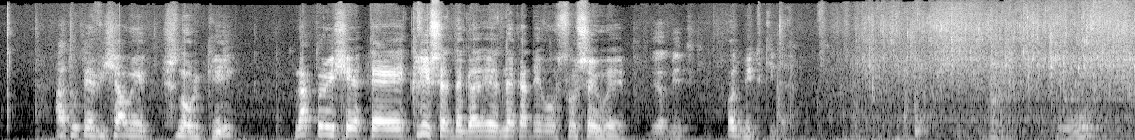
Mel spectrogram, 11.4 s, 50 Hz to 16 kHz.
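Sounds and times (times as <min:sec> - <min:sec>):
speech: 0:00.6 - 0:08.1
liquid poured gently into a tray near photographic negatives: 0:08.6 - 0:11.3
person murmuring: 0:10.6 - 0:11.1.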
